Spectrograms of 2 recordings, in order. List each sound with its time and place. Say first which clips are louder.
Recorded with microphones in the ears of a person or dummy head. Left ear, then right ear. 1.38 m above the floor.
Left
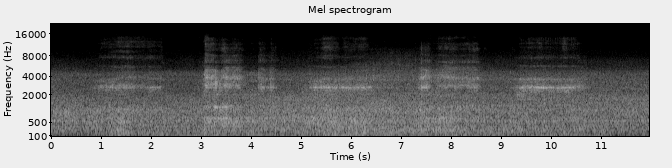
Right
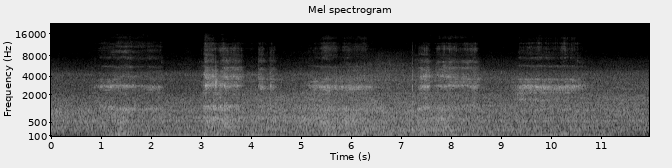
0.7 s snoring: left 1 dB; 40° right (ahead or behind), 1.4 m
